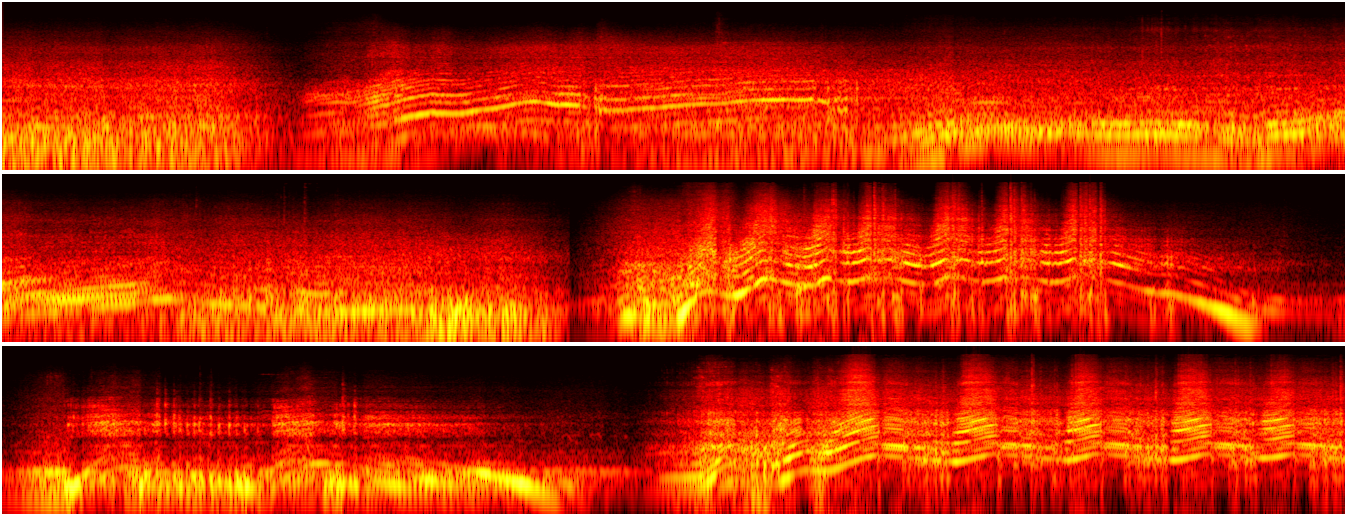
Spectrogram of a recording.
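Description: Supercar engines revving hard in several short clips cut one after another, each a run of throttle blips rising and falling in pitch. Near the end the revs come in quick succession, about two a second.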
